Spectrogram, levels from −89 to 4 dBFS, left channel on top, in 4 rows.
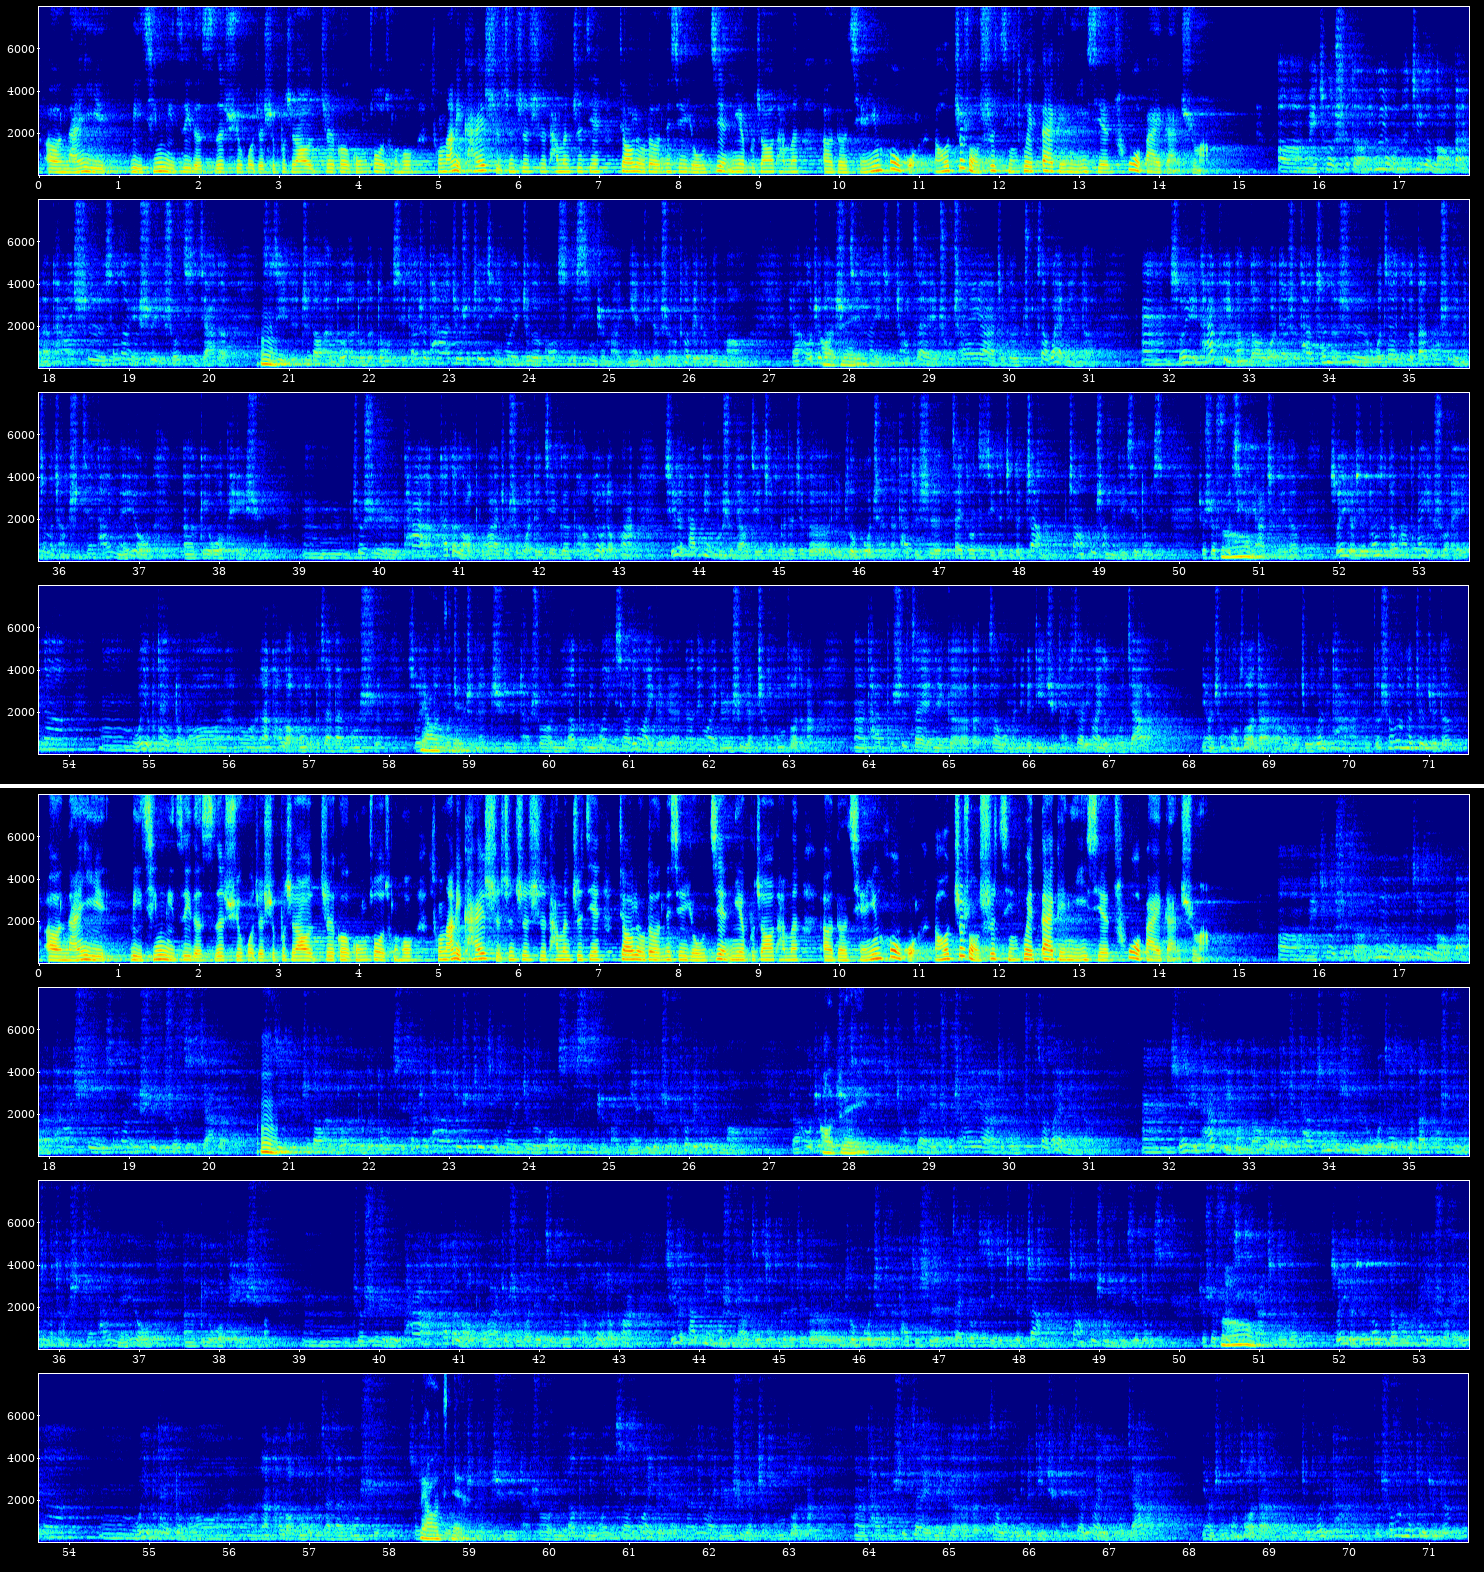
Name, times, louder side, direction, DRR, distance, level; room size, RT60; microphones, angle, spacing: voice 1, 0.1-0.9 1.1-4.7 5.0-9.5 9.8-14.6 20.6-21.0 27.7-28.2 50.5-51.1 58.4-58.9, right 4 dB, 70° right, 12 dB, 0.8 m, -26 dB
voice 2, 15.5-38.7 39.0-67.6 68.2-71.3, left 1 dB, 45° left, 3 dB, 3.7 m, -43 dB
29.0 x 23.0 x 8.9 m, 2.2 s
head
